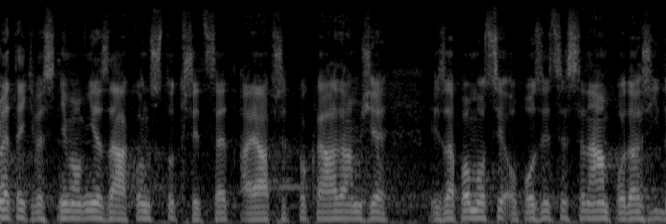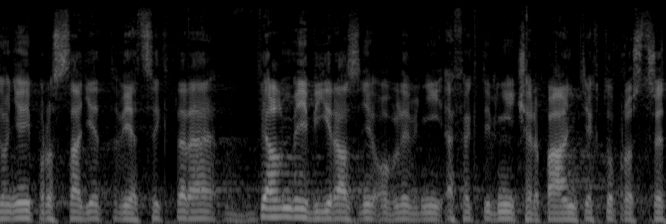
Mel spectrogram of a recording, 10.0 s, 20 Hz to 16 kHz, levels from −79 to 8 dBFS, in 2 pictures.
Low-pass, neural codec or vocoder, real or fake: 14.4 kHz; vocoder, 48 kHz, 128 mel bands, Vocos; fake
